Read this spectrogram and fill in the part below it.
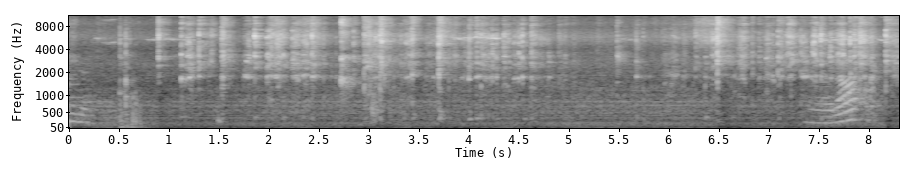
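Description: Spoon scraping and clinking against a bowl while ingredients for a courgette gratin are mixed, an irregular run of scrapes and taps, fairly close, with a faint voice now and then.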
